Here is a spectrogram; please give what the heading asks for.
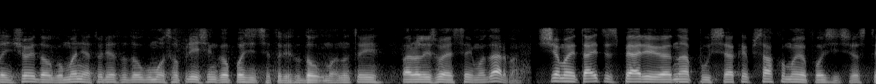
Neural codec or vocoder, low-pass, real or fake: codec, 24 kHz, 0.9 kbps, DualCodec; 5.4 kHz; fake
